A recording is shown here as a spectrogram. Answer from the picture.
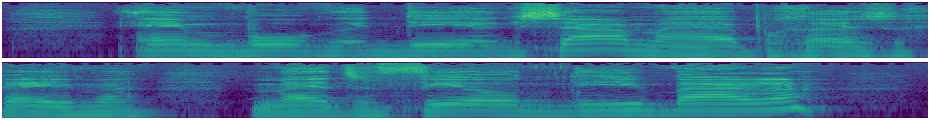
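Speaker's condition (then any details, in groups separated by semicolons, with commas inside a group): ALS; incurable muscle disease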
